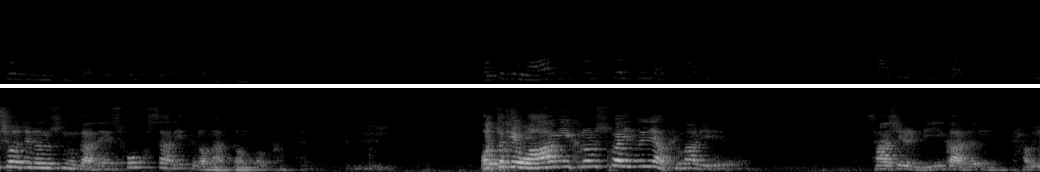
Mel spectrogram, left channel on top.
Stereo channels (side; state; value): left; quieter; 38.1 dB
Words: 순간에 속살이 드러났던 것 같아요. 어떻게 왕이 그럴 수가 있느냐 그 말이에요. 사실 미갈은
